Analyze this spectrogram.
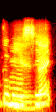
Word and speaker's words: commençais: Ici, on doit ajouter un petit détail. On doit écrire avec CCD. D'accord? Sinon, on va prononcer comme manquer.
